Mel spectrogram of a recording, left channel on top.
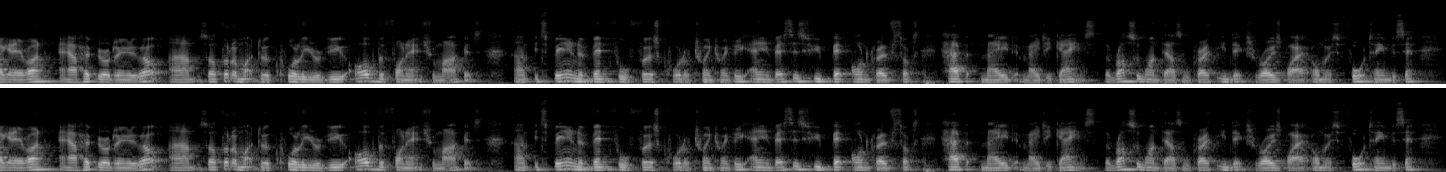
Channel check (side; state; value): both; identical; correlation 1.00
